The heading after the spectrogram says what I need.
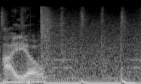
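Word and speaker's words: Aiyo: A I Y O. I think that's how you pronounce it. IO.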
